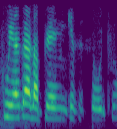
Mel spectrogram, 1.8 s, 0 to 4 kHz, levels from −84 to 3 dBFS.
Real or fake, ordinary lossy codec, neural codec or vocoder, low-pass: fake; none; codec, 16 kHz in and 24 kHz out, 1.1 kbps, FireRedTTS-2 codec; 3.6 kHz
